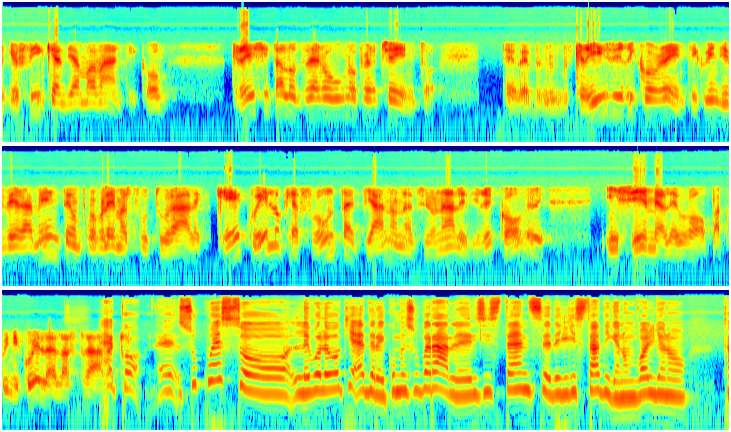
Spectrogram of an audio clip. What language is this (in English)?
Italian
